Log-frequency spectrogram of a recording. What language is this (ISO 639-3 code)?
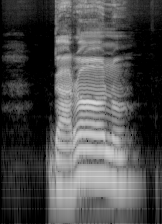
ibo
